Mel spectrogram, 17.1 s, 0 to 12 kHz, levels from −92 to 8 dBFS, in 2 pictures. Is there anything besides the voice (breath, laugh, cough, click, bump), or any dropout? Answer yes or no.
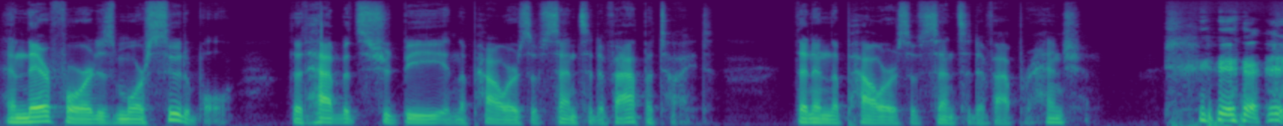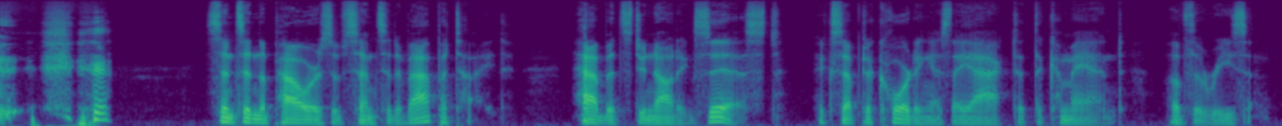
yes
